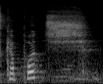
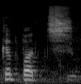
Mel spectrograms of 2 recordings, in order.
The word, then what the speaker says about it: capoç: So, everything around me, this is Capoç. – Capoç. – Did I say that correctly? – Yes, yes, correctly.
